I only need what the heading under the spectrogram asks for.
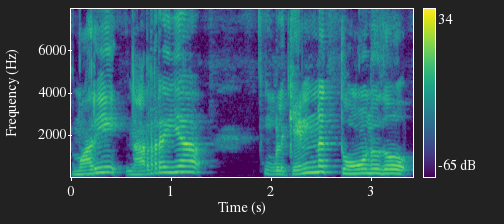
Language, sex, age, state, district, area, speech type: Tamil, male, 18-30, Tamil Nadu, Coimbatore, rural, spontaneous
